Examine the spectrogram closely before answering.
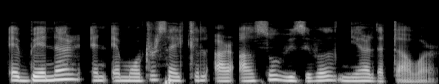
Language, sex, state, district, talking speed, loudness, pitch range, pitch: English, female, Arunachal Pradesh, Lower Dibang Valley, 165 wpm, -16 LUFS, 160-185 Hz, 175 Hz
